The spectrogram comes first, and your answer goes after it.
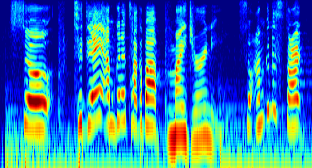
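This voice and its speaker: Woman born in El Salvador, keynote speaker, high voice, earnest storytelling. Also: expressive, moderate pace, fairly bright tone, soft background music. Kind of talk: personal keynote talk. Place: conference stage with audience.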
